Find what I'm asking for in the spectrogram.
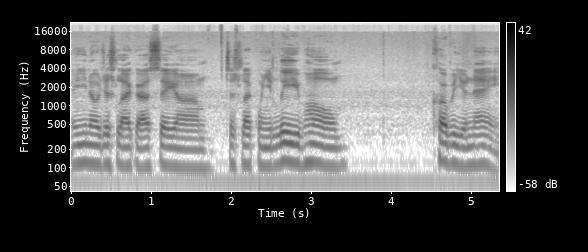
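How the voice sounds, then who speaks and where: A man talks in a fairly low pitch with a dark, mellow tone and monotone, flat intonation. His pace is fairly slow, broken by long, frequent pauses. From Petersburg, Virginia. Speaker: youth athletics mentor. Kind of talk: talk show interview. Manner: soft-spoken; halting, many fillers.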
